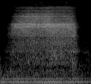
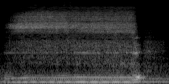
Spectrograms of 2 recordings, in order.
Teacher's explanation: S is unvoiced, S, you don't feel any vibration in the vocal cords, and Z is voiced, Z, you feel that vibration in the vocal cords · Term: voiced and unvoiced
